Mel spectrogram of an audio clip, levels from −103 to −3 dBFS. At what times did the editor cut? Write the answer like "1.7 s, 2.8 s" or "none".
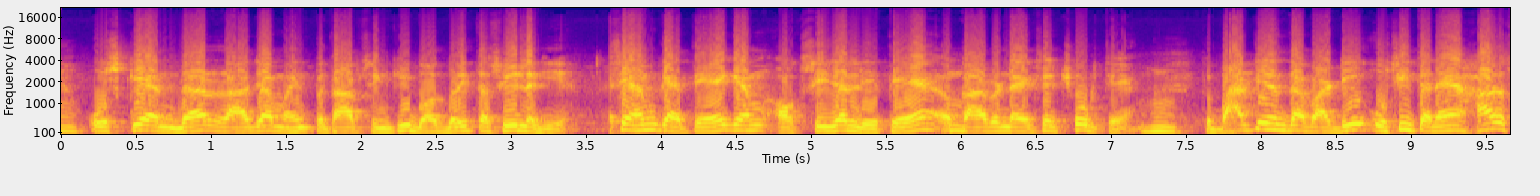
3.7 s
